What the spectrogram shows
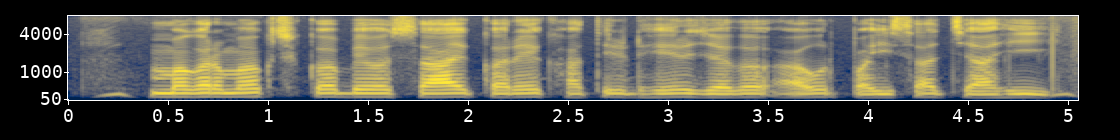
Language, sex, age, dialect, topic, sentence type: Bhojpuri, male, 18-24, Western, agriculture, statement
